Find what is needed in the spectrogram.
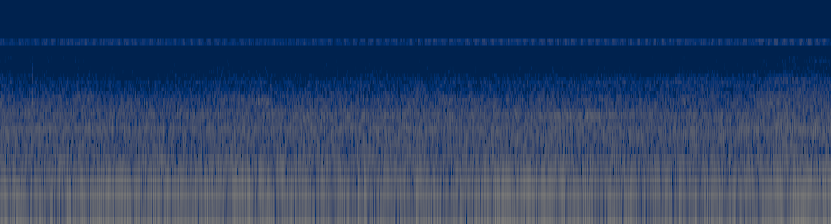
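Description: Faint steady hum and hiss of room tone, with a thin high-pitched whine held throughout and no distinct events.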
